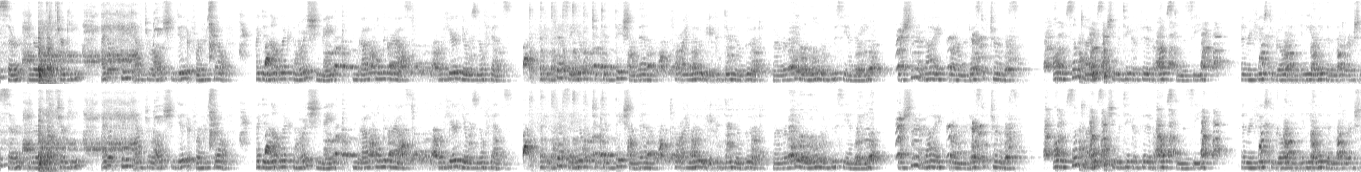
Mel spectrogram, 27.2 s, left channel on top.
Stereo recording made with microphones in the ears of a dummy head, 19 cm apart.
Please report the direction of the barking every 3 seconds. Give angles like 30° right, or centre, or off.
50° left, 30° left, 10° right, 60° right, 70° right, 70° right, 70° right, 70° right, 70° right.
